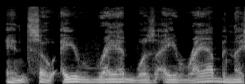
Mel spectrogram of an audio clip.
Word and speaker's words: Arad: It is pronounced Arab, not Arab. Arab, Alabama. It was supposed to be Arad, Alabama, A-R-A-D, and the postmaster flopped that letter over.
